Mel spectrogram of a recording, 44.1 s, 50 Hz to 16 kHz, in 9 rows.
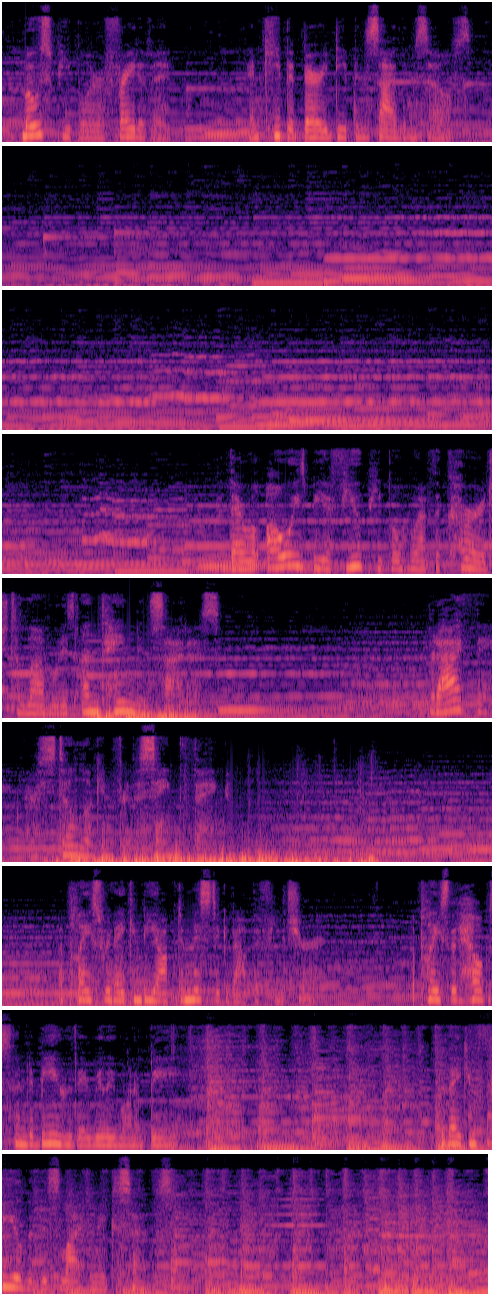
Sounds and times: Music: 0.0s - 44.0s
Speech: 0.2s - 1.7s, 2.5s - 4.7s, 17.0s - 21.8s, 23.9s - 26.8s, 30.0s - 32.6s, 33.5s - 36.2s, 38.6s - 41.1s.

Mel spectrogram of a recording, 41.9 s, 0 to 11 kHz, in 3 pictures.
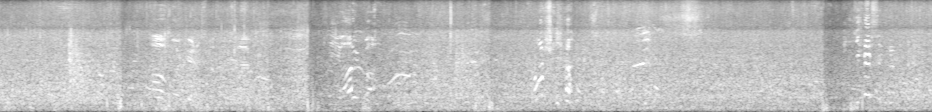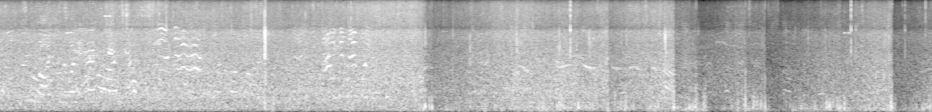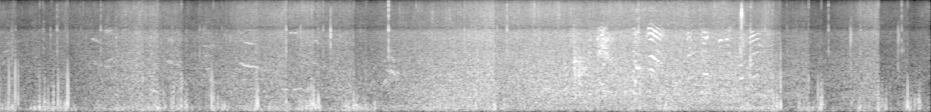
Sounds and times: Ship: 0.0s - 41.9s.

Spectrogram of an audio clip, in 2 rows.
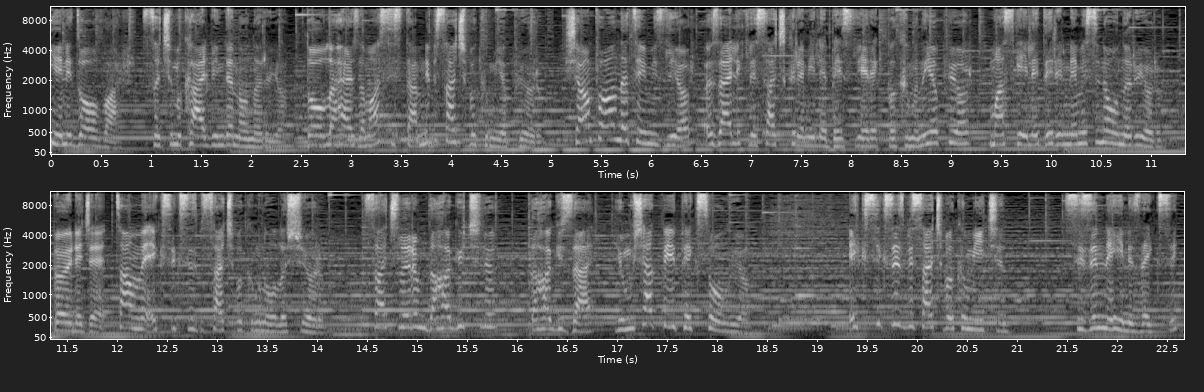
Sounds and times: Speech: 0.0s - 18.4s, 19.3s - 22.6s
Music: 0.0s - 22.6s.

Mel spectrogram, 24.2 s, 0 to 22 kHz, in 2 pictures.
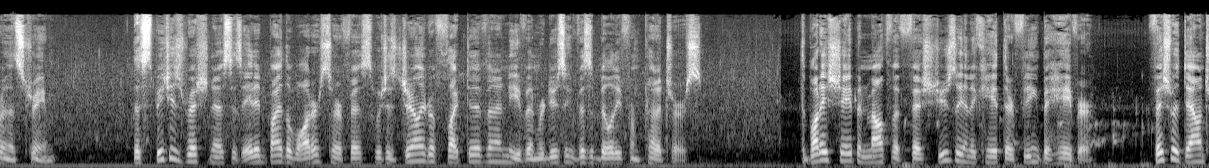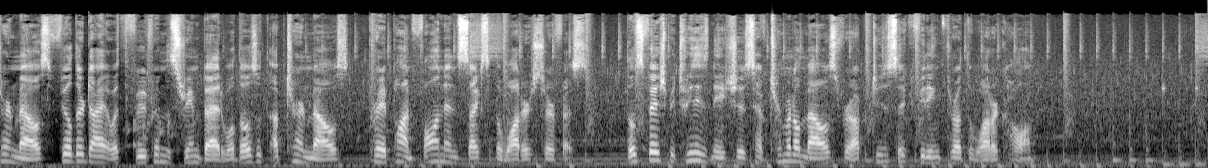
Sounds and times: Speech: 0.0s - 0.6s, 1.4s - 7.0s, 8.0s - 11.0s, 11.6s - 22.5s
Stream: 0.0s - 24.1s.

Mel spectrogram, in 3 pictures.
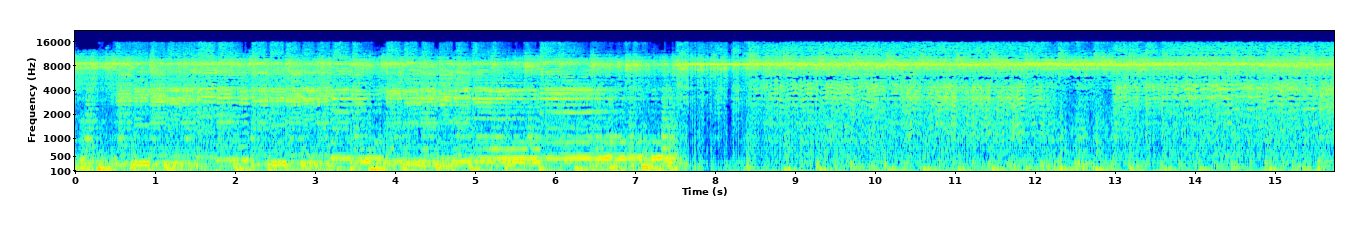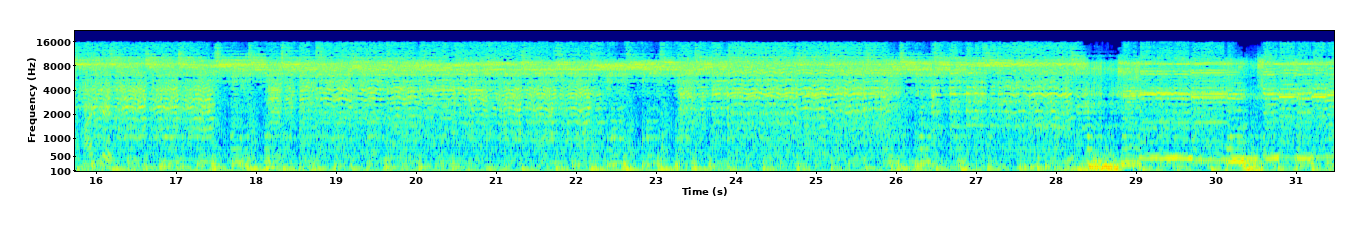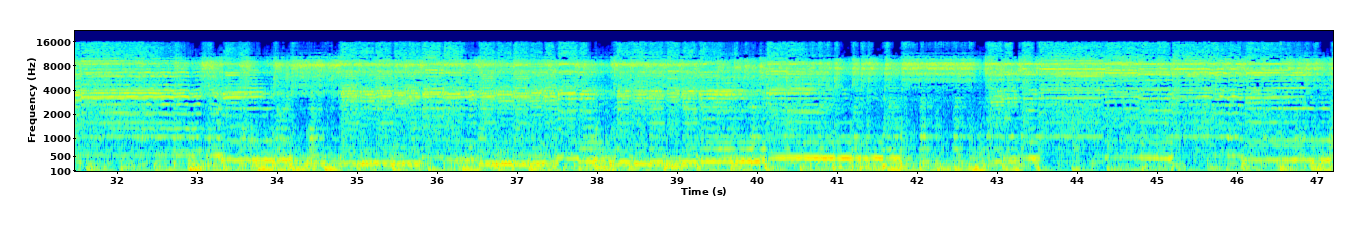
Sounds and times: Music: 0.0s - 47.2s.

